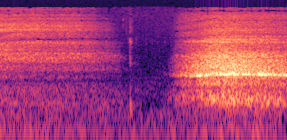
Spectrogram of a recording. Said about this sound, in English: All right, here we go. Deep breath.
